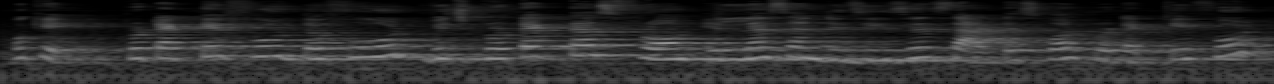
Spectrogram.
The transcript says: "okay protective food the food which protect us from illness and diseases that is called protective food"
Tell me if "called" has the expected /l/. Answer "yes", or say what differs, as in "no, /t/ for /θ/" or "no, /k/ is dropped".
no, /l/ is dropped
